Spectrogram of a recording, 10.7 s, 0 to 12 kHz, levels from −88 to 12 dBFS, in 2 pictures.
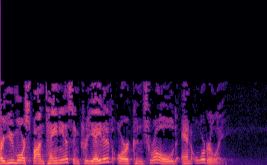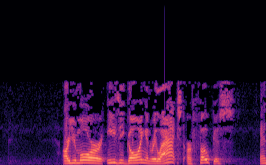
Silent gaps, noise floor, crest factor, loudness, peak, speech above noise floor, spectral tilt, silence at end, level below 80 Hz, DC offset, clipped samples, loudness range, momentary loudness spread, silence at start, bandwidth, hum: none; -62 dBFS; 18 dB; -16 LUFS; 0 dBFS; 46 dB; -6 dB/octave; 0 s; -62 dBFS; under 0.1%; under 0.1%; 8 LU; 12 LU; 0 s; 6.4 kHz; none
